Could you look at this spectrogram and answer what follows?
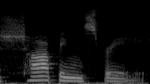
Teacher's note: talking about talking about going on going on a shopping spree even between shopping and spree i still want to make it connected even though spree starts with a consonant and not a vowel shopping spree i'm gonna hold that ng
